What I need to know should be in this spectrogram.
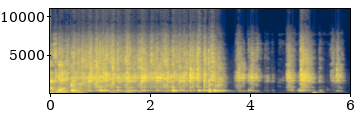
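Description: A man rattles dice in a plastic jug.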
